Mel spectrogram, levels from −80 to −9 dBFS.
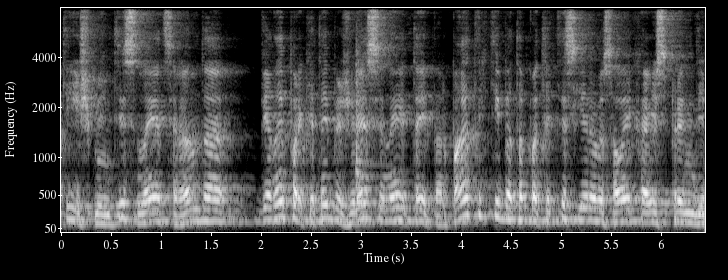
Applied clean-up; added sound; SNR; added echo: none; Snare drum; 13 dB; reverberation time 0.7 s.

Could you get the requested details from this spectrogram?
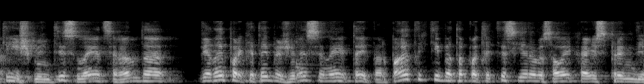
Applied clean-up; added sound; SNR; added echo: neural mask model DeepFilterNet 3.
